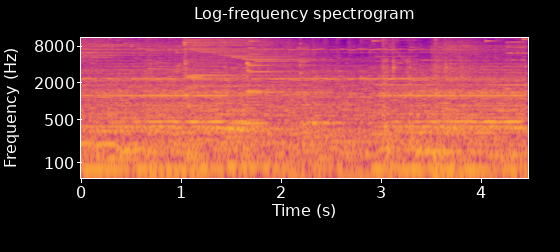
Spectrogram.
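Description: Willy Wonka video slot machine playing its bonus-round music and chiming sound effects while the reels spin, with a falling swoosh about a second in.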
